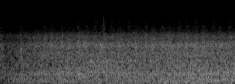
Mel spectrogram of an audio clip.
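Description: Steady machinery noise of a factory workshop: an even hiss with a faint low hum underneath.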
